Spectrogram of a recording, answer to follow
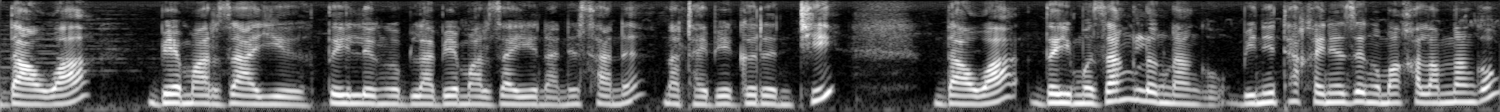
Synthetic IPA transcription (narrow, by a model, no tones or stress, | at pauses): dawa | bemaɾzajɯdɯjlɯŋɯblabemaɾzajɯnanɯsanɯnatʰajbeɡɯɾɯntʰidawadɯjmɯzaŋlɯŋnaŋɡɯwbinitʰakʰajnɯzɯŋɯmakʰalamnaŋɡɯw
